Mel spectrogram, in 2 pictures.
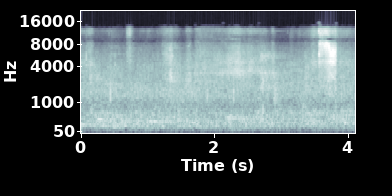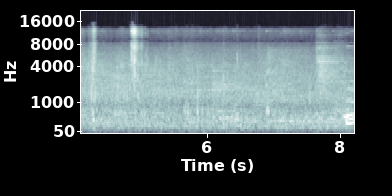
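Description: Steady background hubbub of a large, hard-surfaced showroom, with faint indistinct voices and a few light taps and clicks about halfway through.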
